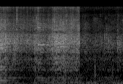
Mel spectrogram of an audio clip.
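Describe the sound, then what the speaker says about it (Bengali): Chopped onion sizzles loudly in oil in a wok, a close, steady hiss that drops slightly after a stir midway, with no one speaking. "পেঁয়াজ কুচিটা একটু ভালো করে ভেজে নেব"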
